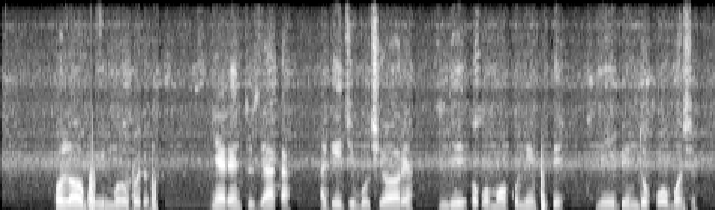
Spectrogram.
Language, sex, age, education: Igbo, male, 15-29, tertiary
